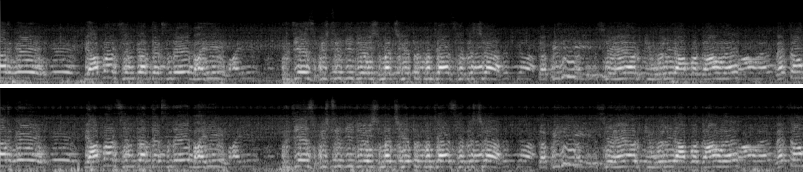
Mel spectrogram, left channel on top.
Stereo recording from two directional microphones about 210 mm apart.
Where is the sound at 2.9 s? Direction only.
5° right (ahead or behind).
